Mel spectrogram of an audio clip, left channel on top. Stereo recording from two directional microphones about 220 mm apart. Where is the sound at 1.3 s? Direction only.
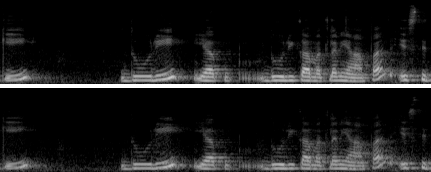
45° left (ahead or behind).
